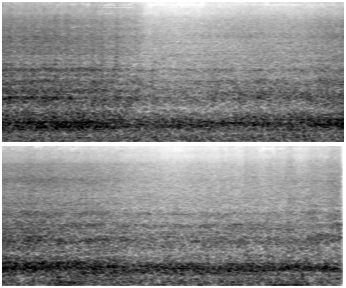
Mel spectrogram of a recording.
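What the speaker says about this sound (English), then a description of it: "Just lightly, gently blow drying it." Hair dryer blowing on curly hair during a short bob haircut, a steady broadband whoosh running loud and unbroken throughout, alone without voices.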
